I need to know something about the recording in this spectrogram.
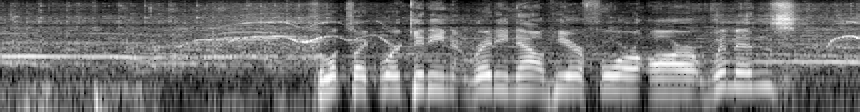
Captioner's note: cheering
